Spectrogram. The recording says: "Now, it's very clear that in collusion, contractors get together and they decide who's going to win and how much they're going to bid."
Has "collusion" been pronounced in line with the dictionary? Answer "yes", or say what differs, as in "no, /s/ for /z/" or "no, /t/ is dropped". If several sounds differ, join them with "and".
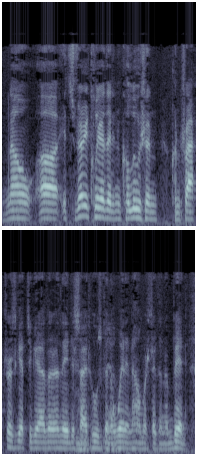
yes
